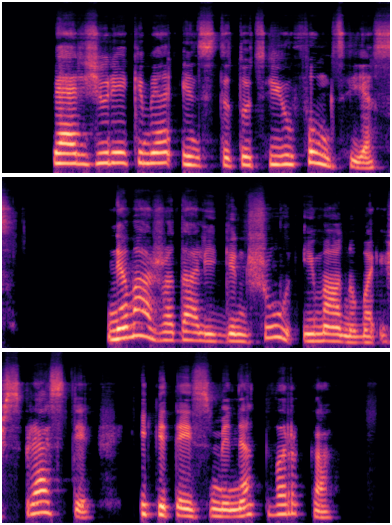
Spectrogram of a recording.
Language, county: Lithuanian, Marijampolė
